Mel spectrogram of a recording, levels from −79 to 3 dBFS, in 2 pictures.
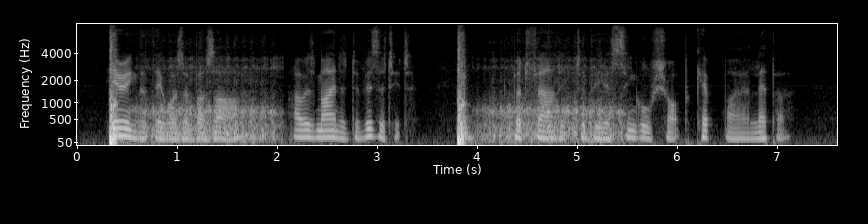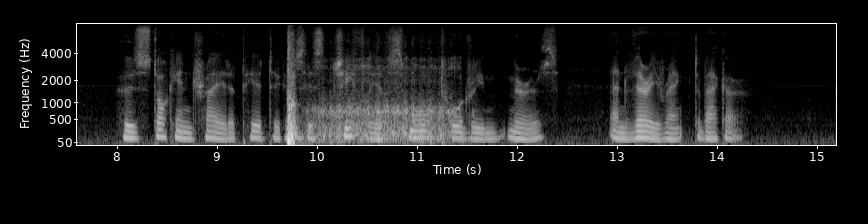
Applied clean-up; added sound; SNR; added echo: none; Fire; -3 dB; none.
